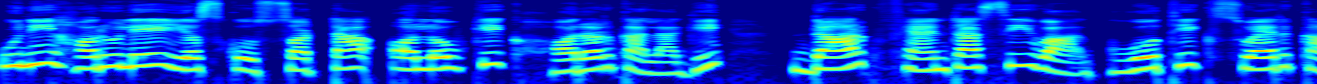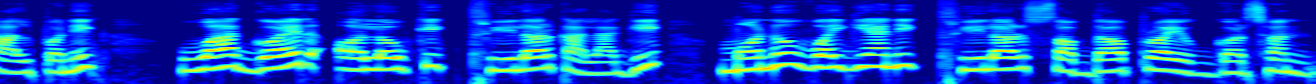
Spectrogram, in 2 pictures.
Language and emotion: Nepali, neutral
